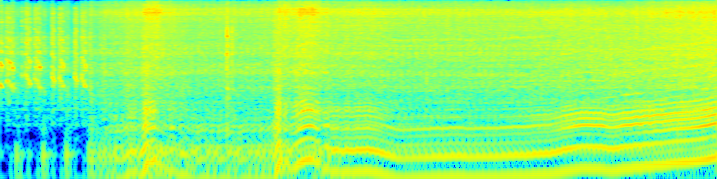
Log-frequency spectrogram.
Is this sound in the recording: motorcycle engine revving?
yes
